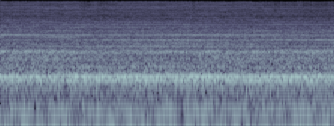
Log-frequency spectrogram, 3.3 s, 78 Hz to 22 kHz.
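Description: A hair dryer runs steadily on power from a 1200-watt PowerJack modified-sine-wave inverter, a constant airy whoosh with a faint electrical buzz, unbroken and fairly close, with no talking.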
